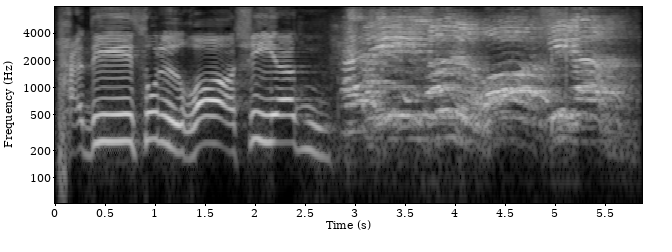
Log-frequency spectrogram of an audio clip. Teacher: اب دیکھیے یہاں پر ہا، یہاں ہم نے سٹارٹ کیا تو ہا اور یہاں پر ہا، اب یہ ہا جو ہے حلق کے درمیان والے حصے سے، اور کلیئر کر کے ادا کریں گے، یا مدہ کو ایک الف کھینچیں گے۔ · سا کو سین سے نہیں بدلنا، اس کو بہت زیادہ کلیئر ادا کریں گے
